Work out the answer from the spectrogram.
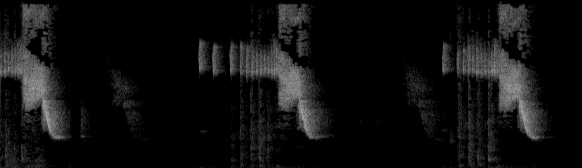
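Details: Blue-black grassquit recorded live to teach song to young birds, giving its short, very high buzzy song, a dry zip falling at the end, repeated about every two seconds.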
